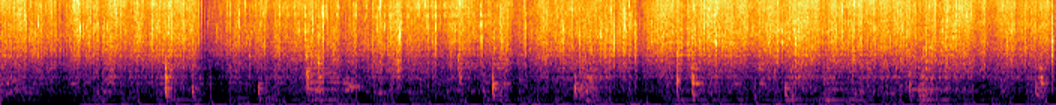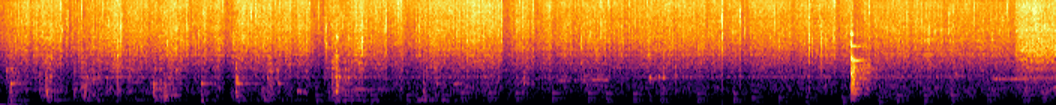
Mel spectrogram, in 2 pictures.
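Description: Diced onion, garlic and ginger sizzling in hot oil in an enamelled pot, with a wooden spatula stirring and scraping against the pot's bottom in many short strokes. One sharper knock of the spatula comes near the end.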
